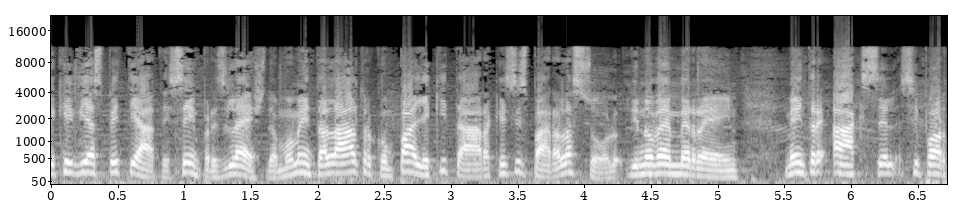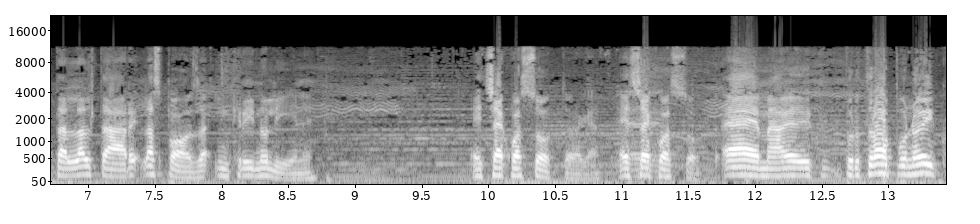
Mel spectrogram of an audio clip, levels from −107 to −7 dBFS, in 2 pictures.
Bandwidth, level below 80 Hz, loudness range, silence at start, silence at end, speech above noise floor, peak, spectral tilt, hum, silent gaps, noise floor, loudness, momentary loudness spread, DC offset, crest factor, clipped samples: 12 kHz; -36 dBFS; 6 LU; 0 s; 0 s; 22 dB; 0 dBFS; -4.5 dB/octave; none; none; -33 dBFS; -11 LUFS; 11 LU; under 0.1%; 12 dB; 0.4%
